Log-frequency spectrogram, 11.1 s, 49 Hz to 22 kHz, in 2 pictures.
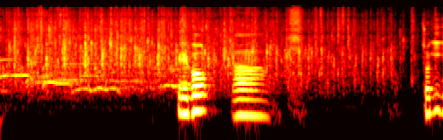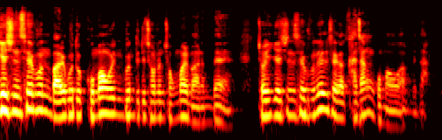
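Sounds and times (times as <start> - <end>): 
crowd applauding: 0.0 - 5.5
speech: 2.2 - 3.4, 5.3 - 11.0.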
